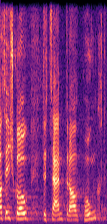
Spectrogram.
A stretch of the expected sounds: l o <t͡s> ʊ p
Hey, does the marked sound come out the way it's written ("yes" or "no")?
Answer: no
